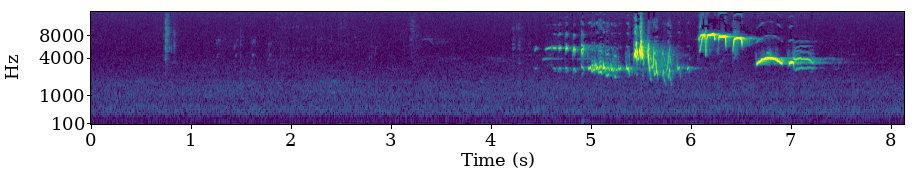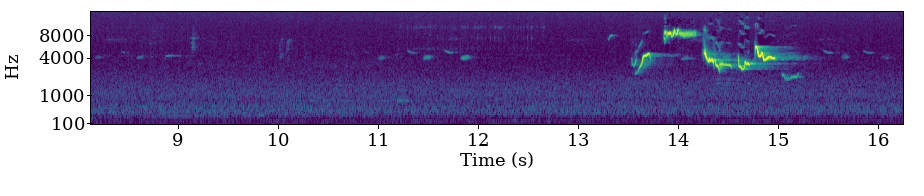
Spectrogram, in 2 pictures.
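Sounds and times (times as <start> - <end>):
European robin singing: 3.3 - 9.3, 13.3 - 16.2.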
